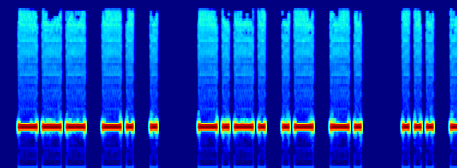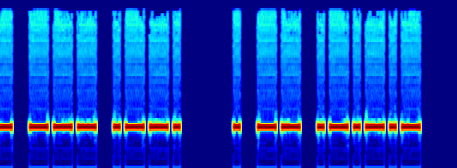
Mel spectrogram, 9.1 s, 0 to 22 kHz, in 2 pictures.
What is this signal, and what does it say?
Morse code, heard as a keyed tone, about 20 wpm, 1000 Hz. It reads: ONE CAN STOP EM.
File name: qotdfiles / 20wpm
